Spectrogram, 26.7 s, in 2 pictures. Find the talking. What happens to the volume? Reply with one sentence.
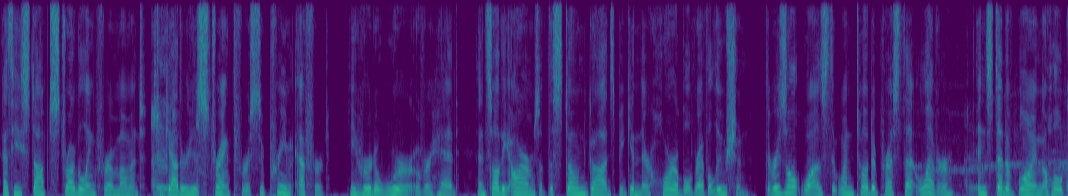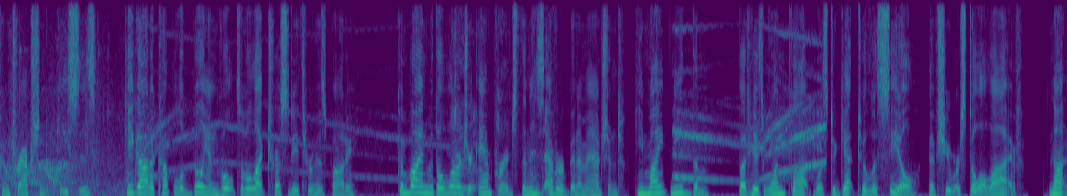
The loudness of the talking stays about the same.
